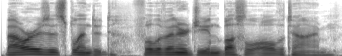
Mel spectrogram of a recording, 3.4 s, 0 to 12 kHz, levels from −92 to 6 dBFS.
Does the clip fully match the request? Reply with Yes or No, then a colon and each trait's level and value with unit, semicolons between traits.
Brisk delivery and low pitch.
No: average, 195 wpm; low, 105 Hz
